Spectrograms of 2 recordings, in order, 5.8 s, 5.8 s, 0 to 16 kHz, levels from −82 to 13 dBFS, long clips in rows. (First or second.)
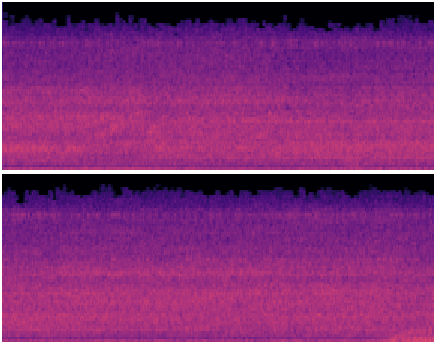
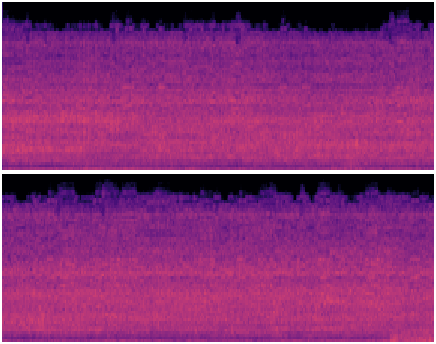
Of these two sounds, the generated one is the second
